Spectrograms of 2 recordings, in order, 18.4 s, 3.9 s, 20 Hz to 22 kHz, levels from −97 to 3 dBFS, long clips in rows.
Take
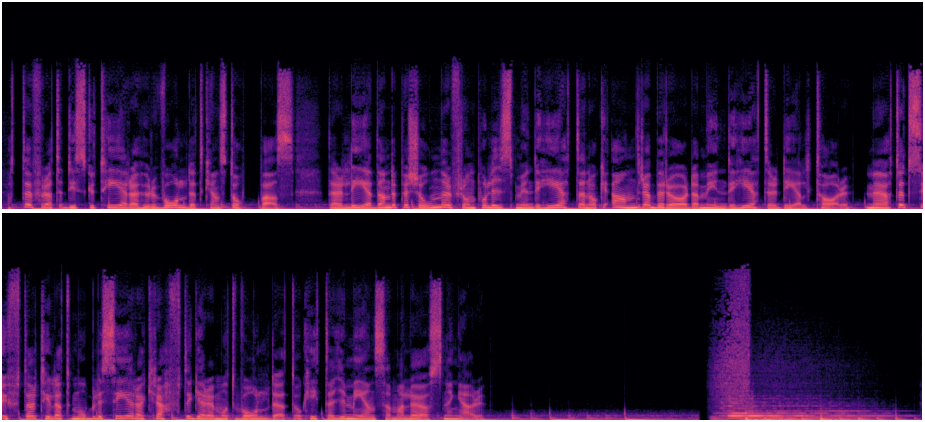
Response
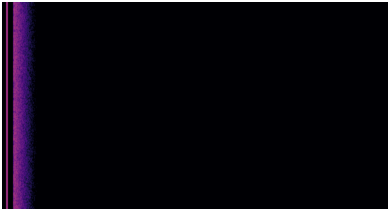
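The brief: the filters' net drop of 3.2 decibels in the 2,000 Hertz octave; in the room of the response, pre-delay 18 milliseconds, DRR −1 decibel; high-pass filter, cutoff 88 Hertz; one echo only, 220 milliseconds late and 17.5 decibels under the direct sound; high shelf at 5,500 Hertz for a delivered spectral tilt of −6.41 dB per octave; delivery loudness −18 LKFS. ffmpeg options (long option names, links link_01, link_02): -filter_complex "[0:a]highpass=88,equalizer=frequency=2000:width_type=o:gain=-4,highshelf=frequency=5500:gain=-3,aecho=1:1:220:0.133,asplit=2[link_01][link_02];[1:a]atrim=start_sample=2205,adelay=18[link_03];[link_02][link_03]afir=irnorm=-1:irlink=0,volume=3dB[link_04];[link_01][link_04]amix=inputs=2:normalize=0,volume=11dB"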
